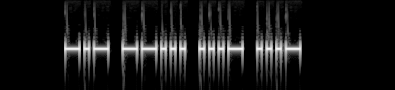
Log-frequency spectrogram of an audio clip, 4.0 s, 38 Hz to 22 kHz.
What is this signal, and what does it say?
Morse code, heard as a keyed tone, about 25 wpm, 700 Hz. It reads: K7VV
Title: USA Call Signs - 4 Characters - Repeated 3x - 25wpm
